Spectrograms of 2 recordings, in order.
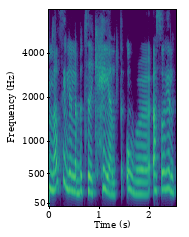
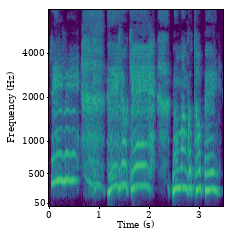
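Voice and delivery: put-on higher, lightly accented insisting questions; imitating the shop lady; 6 semitones higher than usual. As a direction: press her doubtfully in broken English. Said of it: "Hon bara". (härmar kvinnan, lätt brytning, högre röst)

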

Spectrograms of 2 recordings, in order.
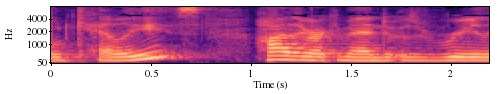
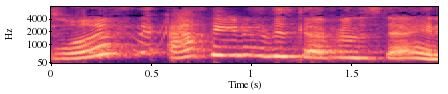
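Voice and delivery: high, loud disbelief; mock shock; 11 semitones higher, 3 dB louder than usual. Retelling the friends' shocked question, high and loud. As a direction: act out the group's shock. Group's surprised reaction.

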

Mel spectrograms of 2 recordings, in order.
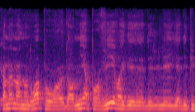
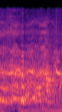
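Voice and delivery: laugh. Real, not acted. Artist admits she makes penises.

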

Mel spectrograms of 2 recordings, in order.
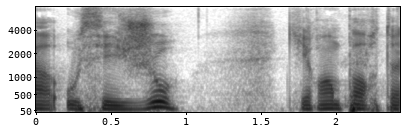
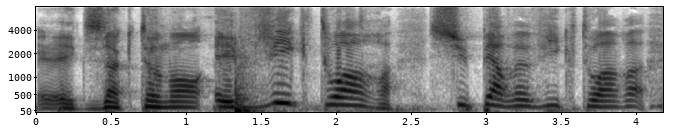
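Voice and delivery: louder, slowed-down winner's announcement; announcer hype; 3 semitones higher, 7 dB louder, much slower than usual. Real, not acted. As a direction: drag out the victory like a ring announcer. Host crowns the winning answer.

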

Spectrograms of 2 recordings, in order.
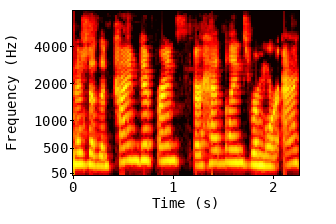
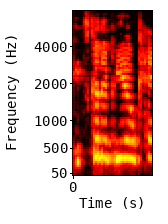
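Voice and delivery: gently reassuring husband; 7 semitones higher, 3 dB quieter, faster than usual. Retold or imitated. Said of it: "he's like".

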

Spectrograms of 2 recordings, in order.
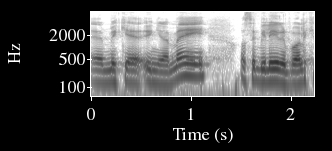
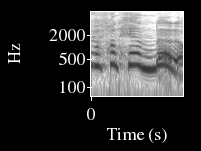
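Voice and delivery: panicked. Retold or imitated. Panicked reaction retold.

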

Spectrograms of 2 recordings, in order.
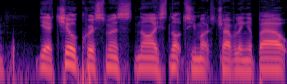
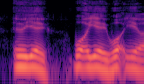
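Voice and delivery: louder, menacing demand; aggressive bar challenge; 4 semitones higher, 7 dB louder than usual. Retold or imitated. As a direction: bark it like a bloke itching for a fight.

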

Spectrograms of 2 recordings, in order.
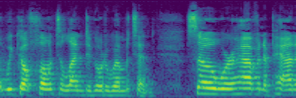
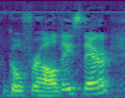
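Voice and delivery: usual speaking voice

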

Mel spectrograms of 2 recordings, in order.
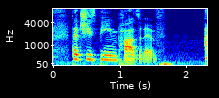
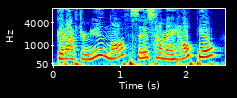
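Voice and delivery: higher, louder receptionist greeting; work phone voice; 5 semitones higher, 6 dB louder than usual. Shown as a demonstration. Law office worker answers a caller in put-on phone voice. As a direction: answer like a polite front desk, lifting the ends. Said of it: "do my voice when I pick up the phone".

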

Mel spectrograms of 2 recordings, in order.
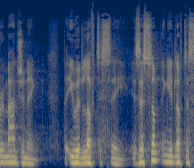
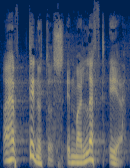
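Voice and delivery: put-on comedy German accent. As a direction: put on a hammed-up German professor. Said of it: "And he says".

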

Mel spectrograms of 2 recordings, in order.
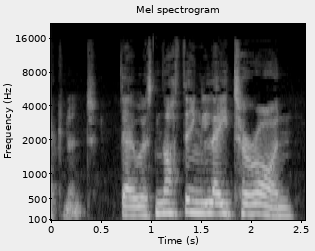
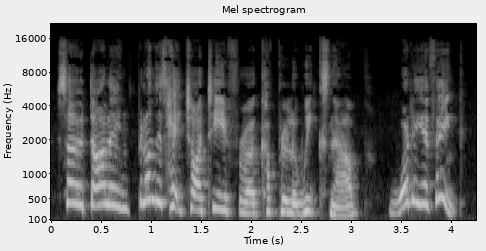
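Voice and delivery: high, lilting sweet-talk to a husband; coaxing high-pitched wifely voice; wife asking husband; 7 semitones higher than usual. Retold or imitated. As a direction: play up the expectant question, pitched well up. Retold question to her husband.

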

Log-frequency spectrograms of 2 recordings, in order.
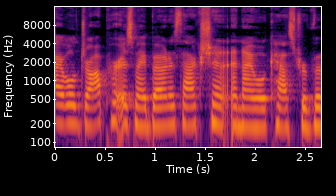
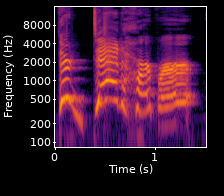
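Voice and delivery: exasperated shout; 12 semitones higher, much slower than usual. Acted. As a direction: yell it at him. Character shouting the news.

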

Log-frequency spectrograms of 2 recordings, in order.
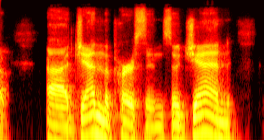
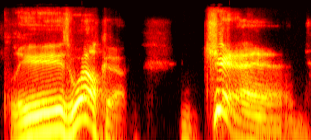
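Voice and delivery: boxing ring announcer; 3 semitones higher, 3 dB louder, slower than usual. Acted. Ring-style guest introduction.

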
